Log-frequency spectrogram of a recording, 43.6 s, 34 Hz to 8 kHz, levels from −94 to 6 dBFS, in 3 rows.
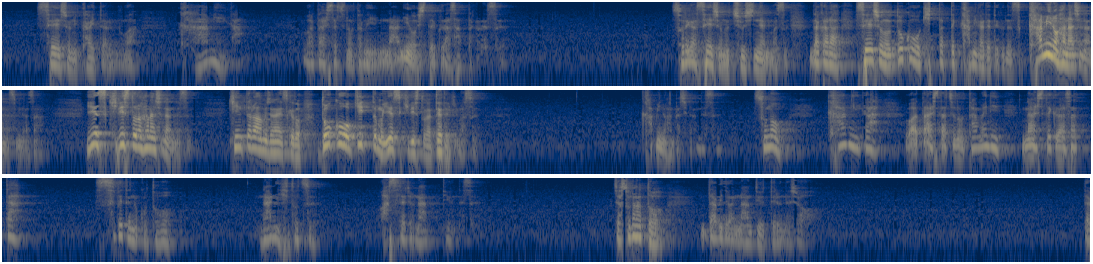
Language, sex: Japanese, male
